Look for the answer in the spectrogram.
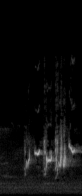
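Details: A European robin sings a short, bright phrase after a moment of silence: a quick thin whistle, then jumbled twittering trills and a final high drawn-out note, loud and close.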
